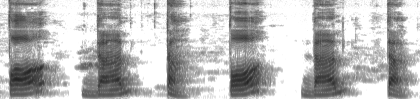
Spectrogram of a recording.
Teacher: 11 নম্বর মাখরাজ, জিহ্বার আগা সামনের উপরের দুই দাঁতের গুড়ার সঙ্গে লাগাইয়া।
